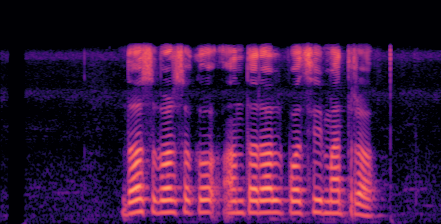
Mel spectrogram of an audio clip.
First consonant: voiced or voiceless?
voiced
